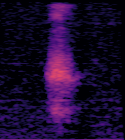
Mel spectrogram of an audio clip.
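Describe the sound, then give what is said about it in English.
A single sharp, shaky intake of breath, fairly soft, rising and fading within a fraction of a second against a quiet background, with no talking. “hopefully you're breathing and not just losing your cell signal.”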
